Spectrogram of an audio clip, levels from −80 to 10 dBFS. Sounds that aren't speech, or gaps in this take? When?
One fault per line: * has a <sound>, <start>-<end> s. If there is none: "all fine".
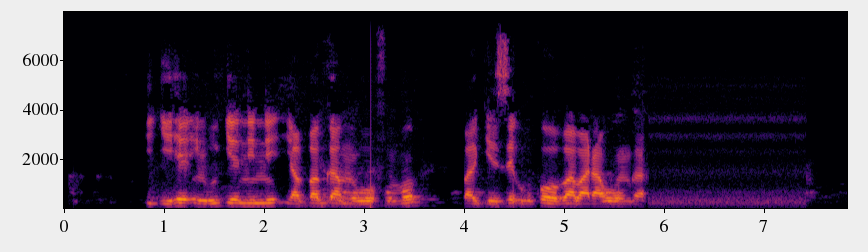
all fine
